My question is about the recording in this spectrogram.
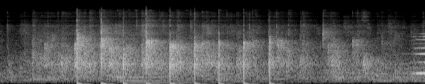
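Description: Audience applauding, starting about half a second in and dying away near the end, with a string of sharp claps close by.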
